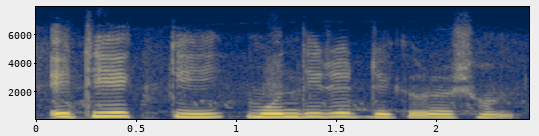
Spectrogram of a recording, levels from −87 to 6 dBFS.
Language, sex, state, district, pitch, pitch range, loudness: Bengali, female, West Bengal, Cooch Behar, 230 Hz, 215-245 Hz, -14 LUFS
